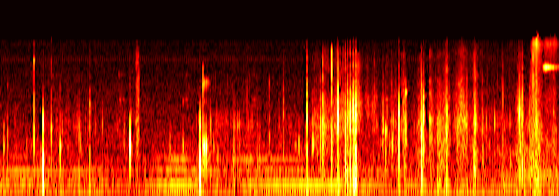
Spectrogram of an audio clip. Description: I was eating some wendys burgur and I had some soda and I swallow some air this was record while I was eating. You can hear the soda going in down in me.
